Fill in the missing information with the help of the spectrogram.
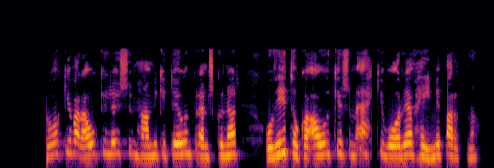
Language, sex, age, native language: Icelandic, female, 30-39, Icelandic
